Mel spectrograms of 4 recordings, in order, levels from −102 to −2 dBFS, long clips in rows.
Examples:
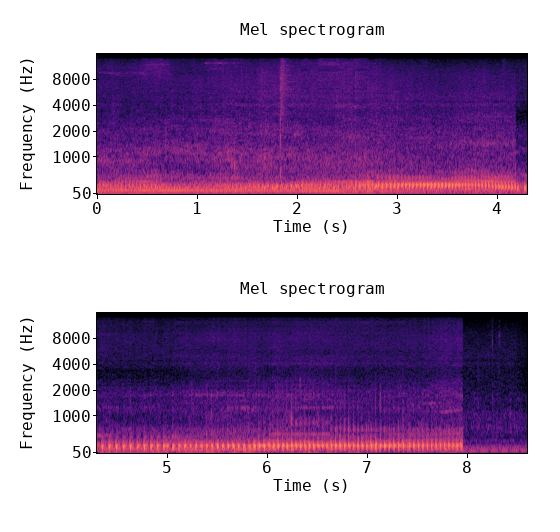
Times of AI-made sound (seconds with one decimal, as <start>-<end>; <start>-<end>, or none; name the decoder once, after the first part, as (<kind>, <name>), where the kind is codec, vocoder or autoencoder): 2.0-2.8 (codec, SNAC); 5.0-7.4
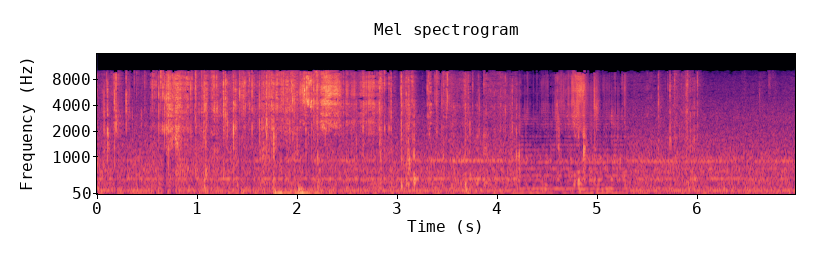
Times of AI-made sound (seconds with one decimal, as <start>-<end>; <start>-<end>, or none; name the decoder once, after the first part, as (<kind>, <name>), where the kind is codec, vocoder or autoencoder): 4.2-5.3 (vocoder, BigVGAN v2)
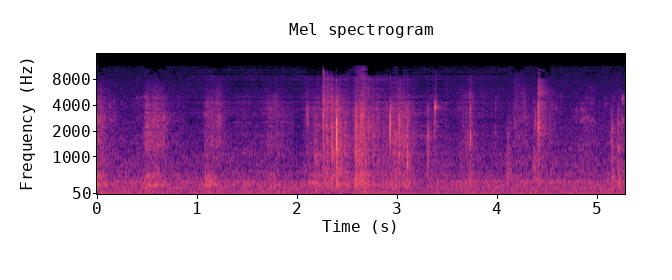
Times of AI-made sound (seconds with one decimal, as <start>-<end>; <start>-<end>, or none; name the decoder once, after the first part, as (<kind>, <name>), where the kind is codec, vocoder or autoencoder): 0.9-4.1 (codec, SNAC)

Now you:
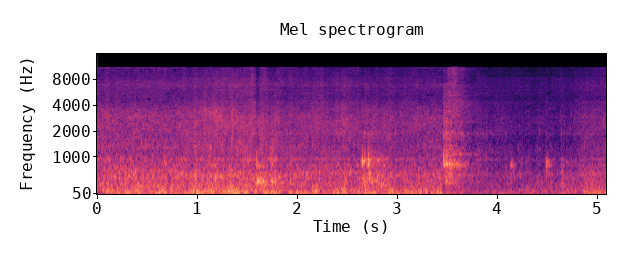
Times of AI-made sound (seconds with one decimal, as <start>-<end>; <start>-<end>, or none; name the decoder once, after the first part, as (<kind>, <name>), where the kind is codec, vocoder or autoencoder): 0.8-3.2 (codec, HILCodec); 3.8-5.1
